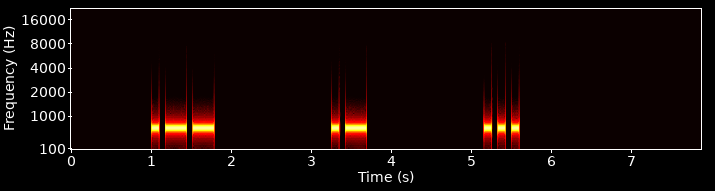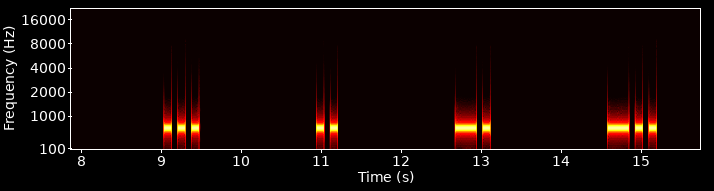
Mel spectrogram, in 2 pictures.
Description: Morse code, heard as a keyed tone, about 14 wpm, spaced as for 5 wpm, 680 Hz. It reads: WAS SIND
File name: Morsekurs / Witze / Witz 28.November 2023 25 F70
